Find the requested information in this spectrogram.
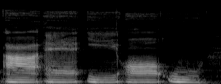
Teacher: the vowel sounds are very pure, a bit more like Basque almost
